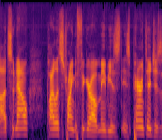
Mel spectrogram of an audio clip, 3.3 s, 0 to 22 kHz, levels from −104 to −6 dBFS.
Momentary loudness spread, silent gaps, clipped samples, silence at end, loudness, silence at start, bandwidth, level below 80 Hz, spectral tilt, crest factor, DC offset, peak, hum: 7 LU; none; under 0.1%; 0 s; -29 LUFS; 0 s; 19.5 kHz; -66 dBFS; 0 dB/octave; 22 dB; under 0.1%; -10 dBFS; none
